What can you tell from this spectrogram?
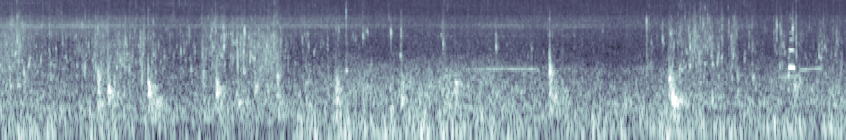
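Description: Quiet boat ambience: low wind and water noise with scattered small knocks and clicks, and a faint short steady tone about midway.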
